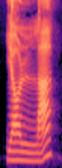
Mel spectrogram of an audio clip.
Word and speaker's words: 연락: 연락, which means contact, is pronounced as 연락.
